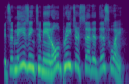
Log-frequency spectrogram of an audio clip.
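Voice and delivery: ordinary delivery

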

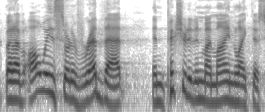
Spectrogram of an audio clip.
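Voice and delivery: usual speaking voice

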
